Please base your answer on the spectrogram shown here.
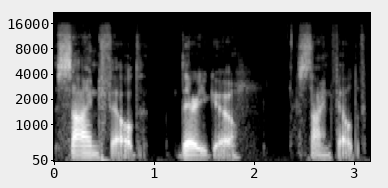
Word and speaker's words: Seinfeld: Joanna says, it's pronounced Seinfeld.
